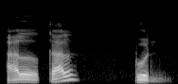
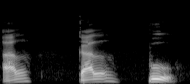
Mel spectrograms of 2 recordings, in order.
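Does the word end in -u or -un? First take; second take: -un; -u. First: The word ends with a final n sound. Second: The word ends on a vowel, no final n. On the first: The speaker calls it wrong. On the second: The speaker calls it right. "Yang benar adalah"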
